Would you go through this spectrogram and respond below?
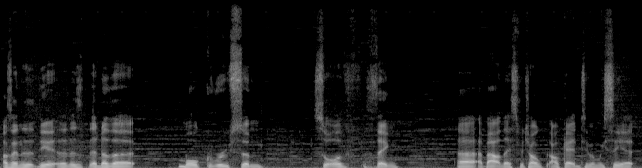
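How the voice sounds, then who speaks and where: A man's voice: fairly low pitch, level tone, moderate pace, darkish tone. A young man giving casual live gameplay commentary, rambling hesitantly in an amused way. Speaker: game streamer. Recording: game music behind voice.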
